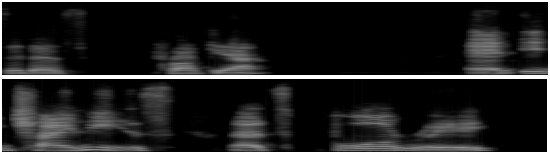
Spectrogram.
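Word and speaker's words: prajñā: is pragya and this is the way i pronounce it pragya and sometimes it's pronounced as panya and that's more like a party pronunciation sanskrit is pragya and some people pronounce that as prajna and i prefer to pronounce it as pragya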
